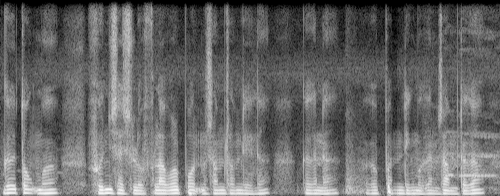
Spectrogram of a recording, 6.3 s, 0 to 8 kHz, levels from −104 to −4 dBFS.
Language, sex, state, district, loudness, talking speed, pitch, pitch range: Wancho, male, Arunachal Pradesh, Longding, -16 LUFS, 180 wpm, 125 Hz, 120-130 Hz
